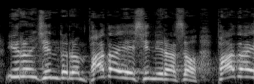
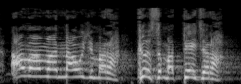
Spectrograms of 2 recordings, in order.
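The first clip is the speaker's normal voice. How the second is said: acted angry dismissal, raised pitch; harsh outburst; 4 semitones higher than usual. Preacher replaying his own reaction as God, mock-angry outburst. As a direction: brush them off in mock anger. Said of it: "반응이 좀 심했나".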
